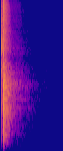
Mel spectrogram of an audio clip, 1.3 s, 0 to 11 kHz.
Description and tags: Guillotine blade opening and closing. 10 cm away from micro.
